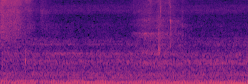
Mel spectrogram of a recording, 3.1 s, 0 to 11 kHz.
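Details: BMW X5 E70 after fixing a crank-no-start caused by a water-damaged broken part in the engine bay: low, even engine rumble holding steady at idle, no knocks, misses or hunting; engine running normally.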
